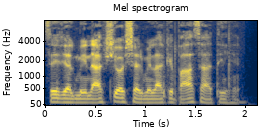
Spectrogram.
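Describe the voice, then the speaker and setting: Deep-voiced male story narrator. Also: little pitch movement, fairly quick, darkish tone, faint music behind.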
